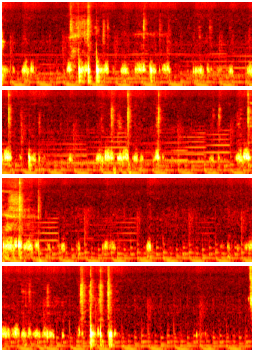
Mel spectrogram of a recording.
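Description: Background music with a steady low beat, with a few sharp clicks.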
